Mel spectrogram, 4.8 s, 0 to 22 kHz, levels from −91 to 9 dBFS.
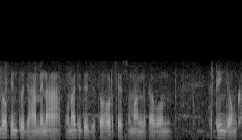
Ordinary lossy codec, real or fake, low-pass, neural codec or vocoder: none; real; 3.6 kHz; none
